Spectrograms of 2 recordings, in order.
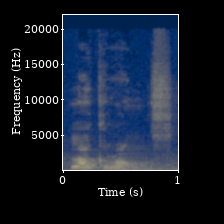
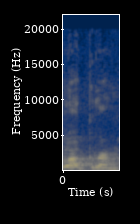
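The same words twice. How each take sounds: First: It is pronounced the French way. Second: It is pronounced the Indonesian way. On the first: The speaker calls it right. "pengucapan yang benar itu adalah Lagrange" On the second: The speaker calls it wrong. "karena kita orang Indonesia bilangnya Lagrange"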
